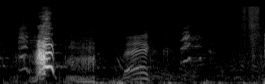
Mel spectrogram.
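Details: Hina, a lively young female Pembroke Welsh Corgi born 8 July 2015, who can't get someone to play with her: one sharp bark, then a short wavering whine, then faint yips in a quiet room.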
